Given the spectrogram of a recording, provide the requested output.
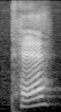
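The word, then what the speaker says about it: פה: Another Hebrew word, one syllable, with the pay. How do you read this word? Peh is right, peh.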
